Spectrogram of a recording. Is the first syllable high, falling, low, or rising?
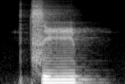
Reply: high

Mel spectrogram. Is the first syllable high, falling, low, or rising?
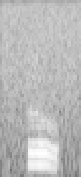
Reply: falling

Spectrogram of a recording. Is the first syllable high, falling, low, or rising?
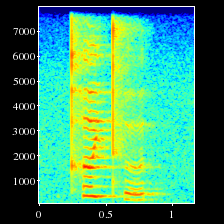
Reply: high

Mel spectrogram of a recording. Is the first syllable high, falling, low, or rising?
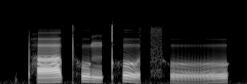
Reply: rising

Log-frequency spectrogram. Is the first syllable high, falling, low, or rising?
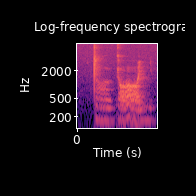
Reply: low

